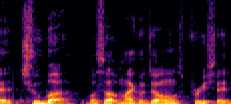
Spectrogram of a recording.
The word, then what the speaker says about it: Chuba: Chuba. That's how you say it. Chuba.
